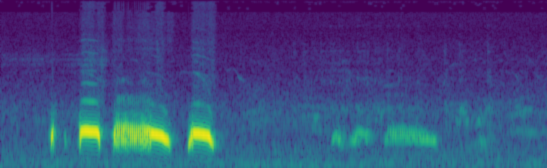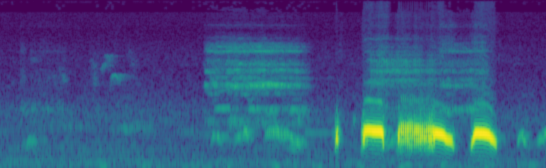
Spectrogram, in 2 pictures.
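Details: Spotted dove decoy calls used to spur captive doves into calling: a phrase of clipped coos ending in drooping notes, a soft lone coo, faint chirps, then the full phrase repeated.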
